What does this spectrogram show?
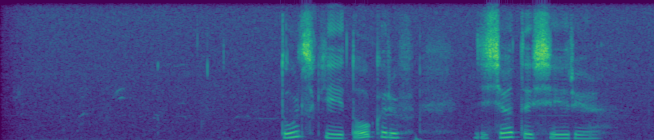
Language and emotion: Russian, sad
